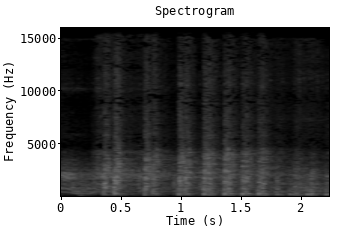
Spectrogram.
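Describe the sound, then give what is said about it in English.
The engine of a propane John Deere 620 tractor in Texas starting up and settling into a loud, steady chugging beat, its evenly spaced putts repeating several times a second with no talking over it. “I want to head to Texas and check out a John Deere 620 in its work clothes.”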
